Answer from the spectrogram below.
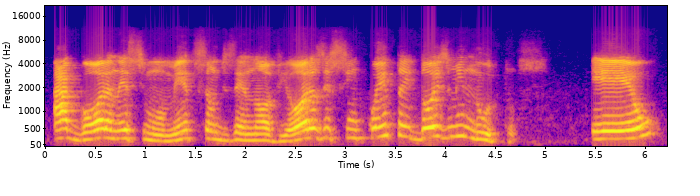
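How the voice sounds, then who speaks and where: Through dull audio comes a slightly high female voice with a Brazilian Portuguese accent, giving an online spiritist lecture. She is emphatic and incisive, addressing her listeners head-on.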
